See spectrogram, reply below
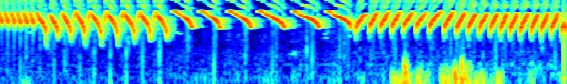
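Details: Canary in full song, long sustained rolling phrase of rapid sweeping whistled notes, some slowing into wider downward slurs before speeding up again, with faint low thumps in the background.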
